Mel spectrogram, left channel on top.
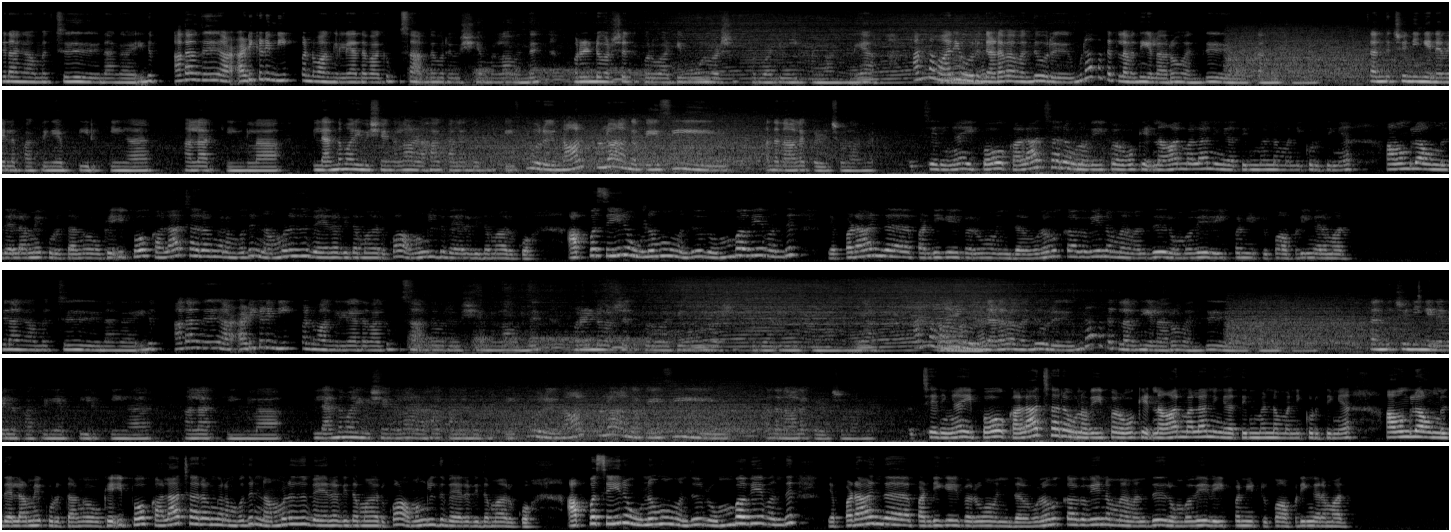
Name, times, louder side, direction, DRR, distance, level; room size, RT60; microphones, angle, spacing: voice 1, 0.0-5.4 5.7-13.1 13.7-16.0 16.3-17.3 17.6-21.8 22.1-23.2, left 4 dB, 50° left, 0.3 m, -34 dB
Engine / Sawing, 4.0-12.3, right 2 dB, 80° right, 0.9 m, -44 dB
voice 2, 9.4-9.9 14.3-14.4 23.5-42.4, right 4 dB, 40° right, 0.3 m, -31 dB
sound 1, 12.2-25.7, left 1 dB, 75° left, 1.0 m, -45 dB
2.8 x 2.7 x 2.8 m
head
